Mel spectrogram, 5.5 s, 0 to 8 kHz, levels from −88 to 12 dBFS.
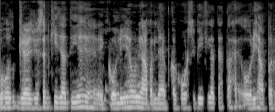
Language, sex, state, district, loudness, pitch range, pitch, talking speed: Hindi, male, Uttar Pradesh, Muzaffarnagar, -16 LUFS, 120-135 Hz, 125 Hz, 250 wpm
